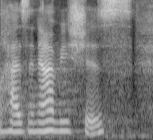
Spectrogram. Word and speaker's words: Hazanavicius: And but that Michel Hazanavicius, which took me about a year to pronounce his name.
